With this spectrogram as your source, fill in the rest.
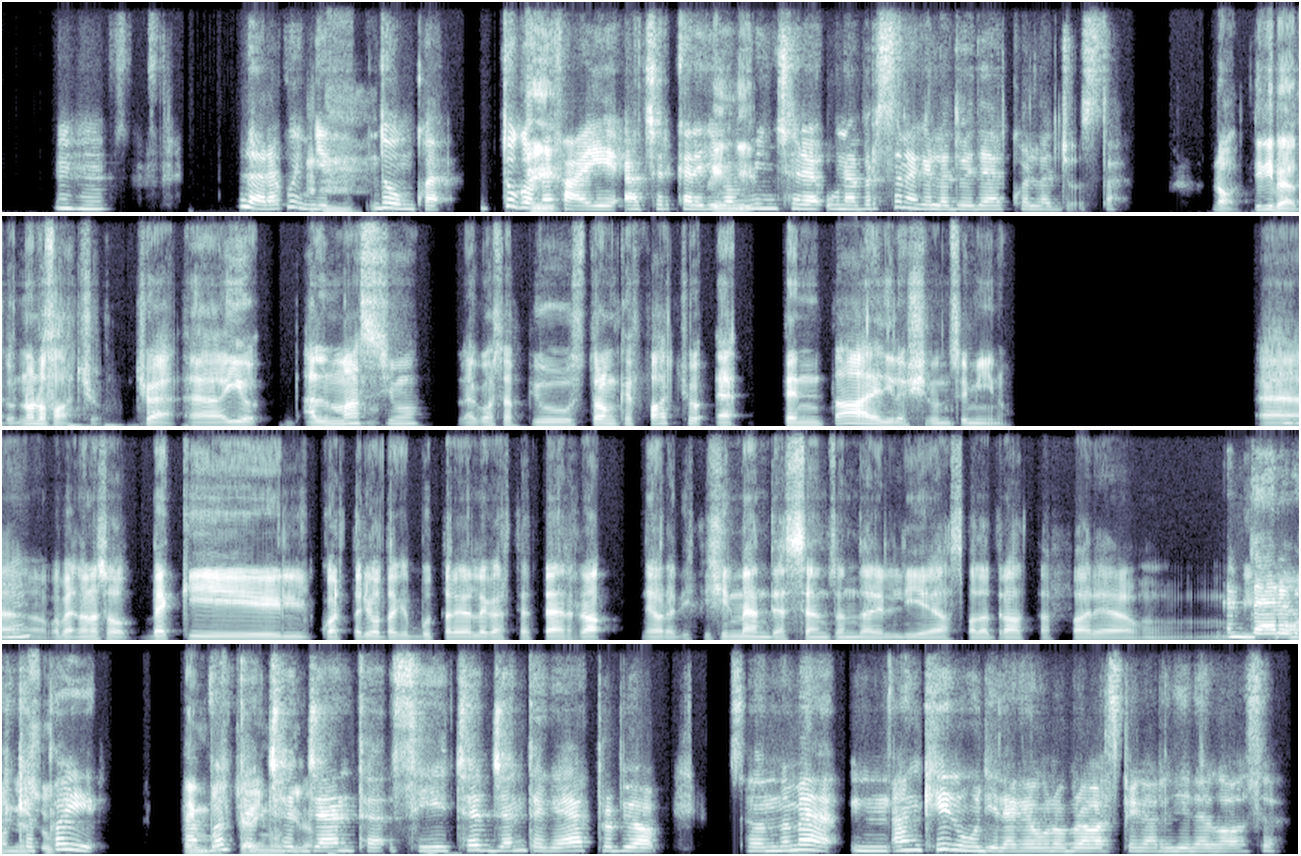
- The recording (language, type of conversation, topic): Italian, unstructured, Come si può convincere qualcuno senza farlo arrabbiare?
- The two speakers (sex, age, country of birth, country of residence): female, 20-24, Italy, Italy; male, 30-34, Italy, Italy
- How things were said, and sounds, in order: other background noise; "Allora" said as "lora"; tapping; throat clearing; in English: "strong"; "cioè" said as "ceh"; "proprio" said as "propio"; throat clearing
